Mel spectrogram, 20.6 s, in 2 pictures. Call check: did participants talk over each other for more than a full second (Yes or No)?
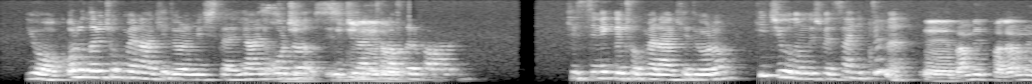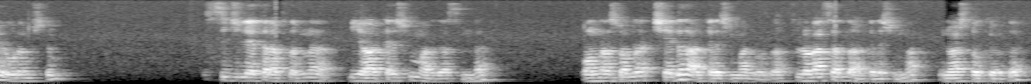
Yes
